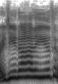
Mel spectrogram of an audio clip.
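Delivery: the waitress offers help with the iPad in a high, mock-sweet voice; helpful waitress. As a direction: chirp it up high like a cheerful server. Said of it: "the lady comes over".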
